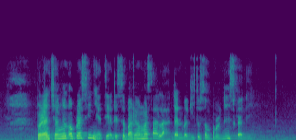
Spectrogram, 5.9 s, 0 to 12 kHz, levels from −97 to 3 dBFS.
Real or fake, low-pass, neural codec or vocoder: fake; 7.2 kHz; codec, 16 kHz, 8 kbps, FreqCodec, smaller model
